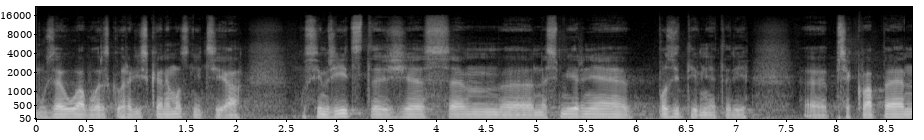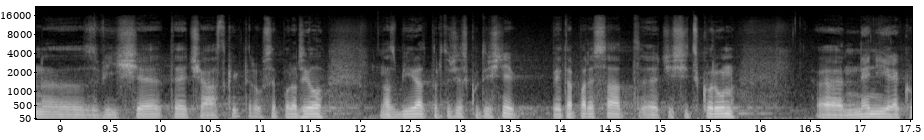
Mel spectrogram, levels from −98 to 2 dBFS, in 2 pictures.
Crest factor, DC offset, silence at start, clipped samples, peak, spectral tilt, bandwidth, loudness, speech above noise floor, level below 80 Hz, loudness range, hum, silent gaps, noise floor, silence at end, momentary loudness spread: 18 dB; under 0.1%; 0 s; under 0.1%; -8 dBFS; -7 dB/octave; 15.5 kHz; -26 LUFS; 23 dB; -44 dBFS; 2 LU; none; none; -48 dBFS; 0 s; 12 LU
